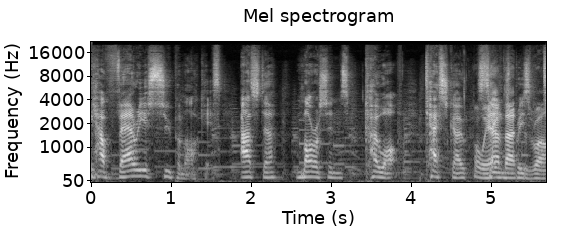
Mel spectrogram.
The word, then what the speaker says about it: Co-op: Asda, Morrison's, Co-op, Tesco, to name a few. Is that how you actually pronounce it? I always just say coupe. That's how you say it in Sweden.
